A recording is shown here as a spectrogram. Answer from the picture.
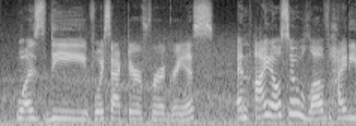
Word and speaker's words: Agrias: That is how you are supposed to pronounce her name. It is Agrias. And so her name is the same as a butterfly.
